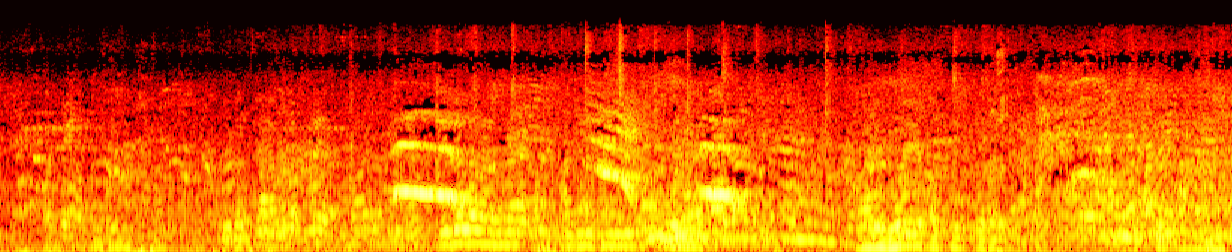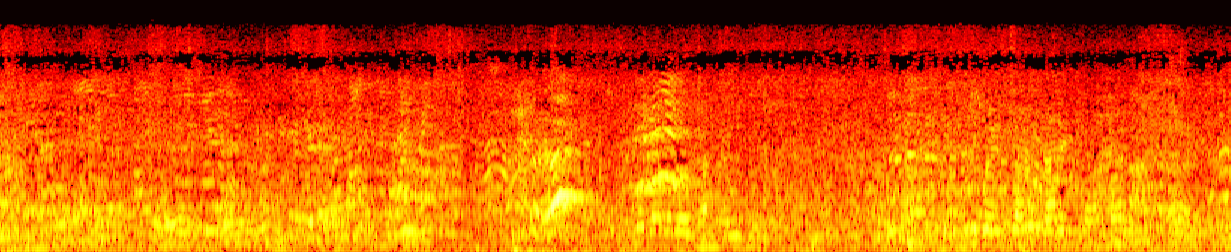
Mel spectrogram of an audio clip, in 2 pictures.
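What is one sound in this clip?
A crowd of men, women and children chatter nearby, outdoors.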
